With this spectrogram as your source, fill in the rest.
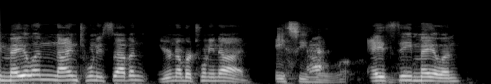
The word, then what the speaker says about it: Malin: AC Malin. AC Malin. I don't say Milan. It's not spelled like Milan.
